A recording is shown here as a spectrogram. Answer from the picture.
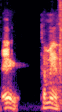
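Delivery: put-on big, loud shouted call as if from afar. Retelling a bully calling across a parking lot: imitating a big deep voice screaming. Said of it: "big deep bad voice screaming across".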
